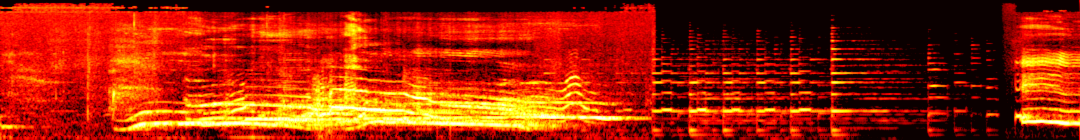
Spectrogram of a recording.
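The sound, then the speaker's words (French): A werewolf prowling a forest at night lets out a loud, drawn-out wolf-like howl that rises and wavers for several seconds, then fades into quieter, eerie sustained tones with faint rhythmic ticking. “Mais une bête rôde, un loup-garou.”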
